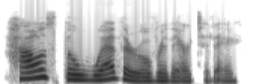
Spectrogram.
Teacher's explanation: So the stress is on weather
